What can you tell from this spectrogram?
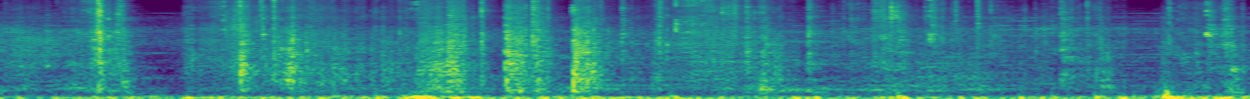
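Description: Aluminium foil crinkling in irregular crackles as a crimped foil cover is pulled open over a baking pan.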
